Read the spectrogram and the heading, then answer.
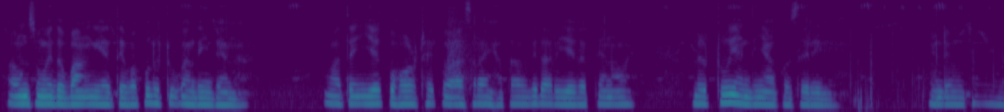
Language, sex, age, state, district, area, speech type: Santali, male, 18-30, Jharkhand, Pakur, rural, spontaneous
